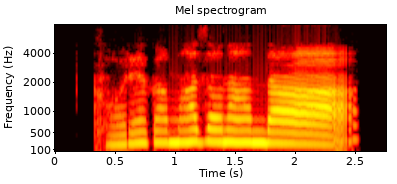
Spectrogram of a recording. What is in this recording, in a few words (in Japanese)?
mob 女子 台詞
